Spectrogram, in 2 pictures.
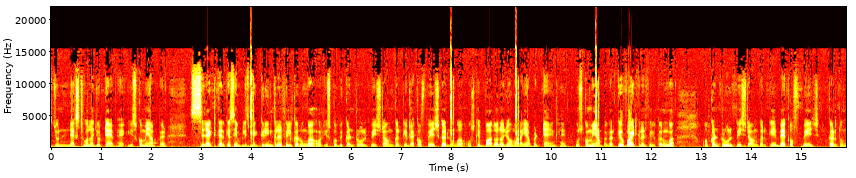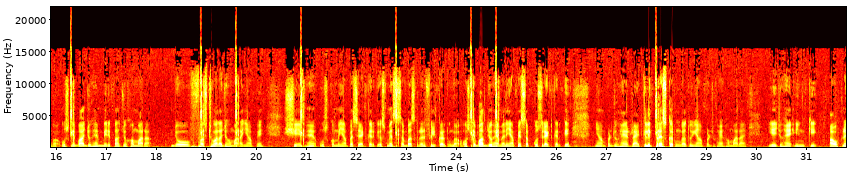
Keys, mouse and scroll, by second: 4.2 click, 5.8 Page_Down, 8.1 click, 10.7 click, 13.3 Page_Down, 15.6 ctrl+z, 16.5 click, 20.7 click, 21.6 z, 22.8 click, 24.5-28.0 drag, 28.0 right click.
